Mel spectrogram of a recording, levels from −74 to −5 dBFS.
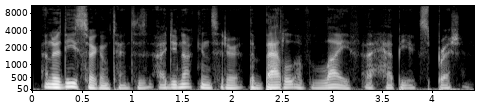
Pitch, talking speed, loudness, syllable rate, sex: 100 Hz, 190 wpm, -20 LUFS, 6.1 syllables/s, male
